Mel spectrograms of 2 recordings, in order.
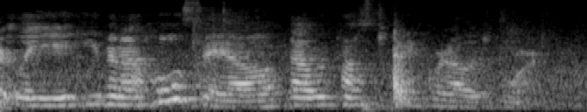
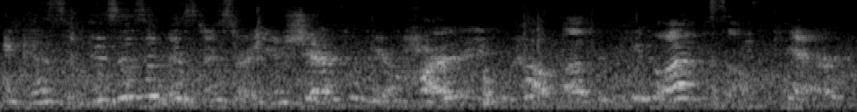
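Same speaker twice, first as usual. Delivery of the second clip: half-laughing, half-crying, voice breaking; laughing through tears; 6 semitones higher than usual. Real, not acted. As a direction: laugh it off while still teary.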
